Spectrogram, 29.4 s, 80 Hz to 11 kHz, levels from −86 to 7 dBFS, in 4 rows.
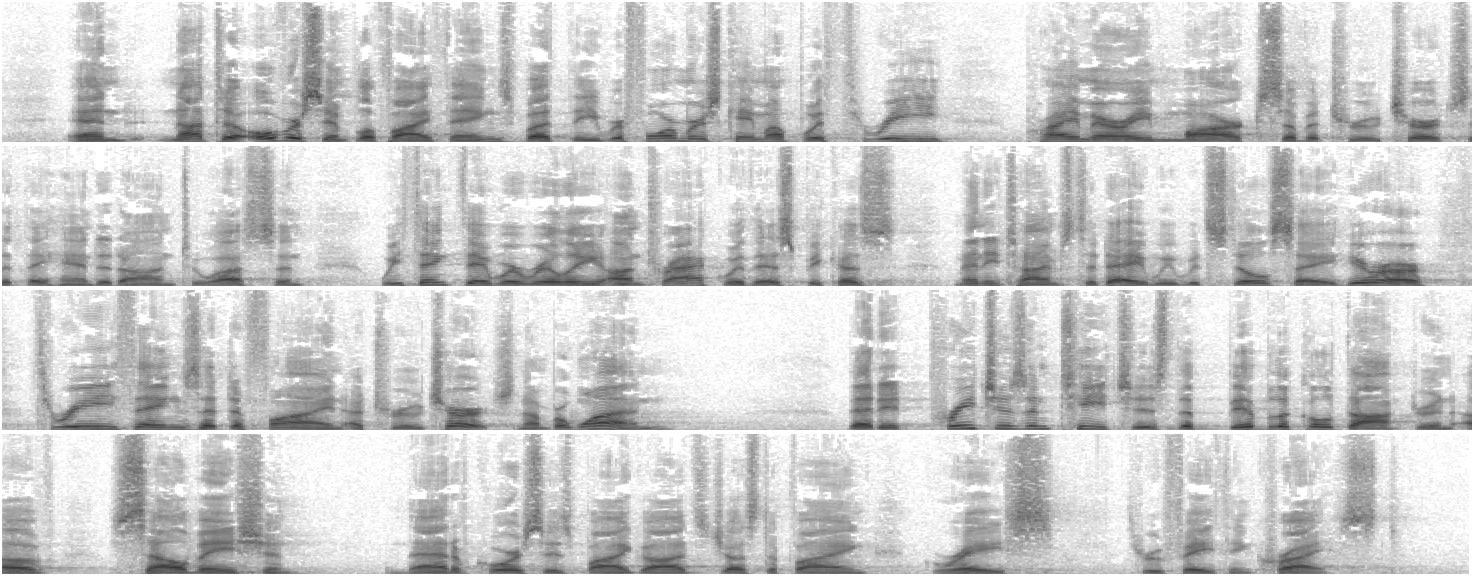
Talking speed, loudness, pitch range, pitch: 155 wpm, -23 LUFS, 120-165 Hz, 140 Hz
